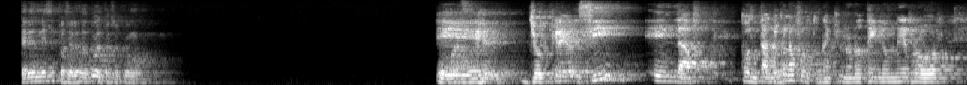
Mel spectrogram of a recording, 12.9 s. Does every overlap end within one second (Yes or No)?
Yes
